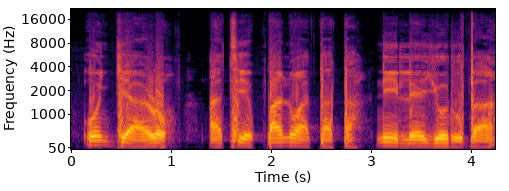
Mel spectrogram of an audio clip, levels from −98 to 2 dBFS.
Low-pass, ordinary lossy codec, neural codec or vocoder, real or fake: 19.8 kHz; none; none; real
